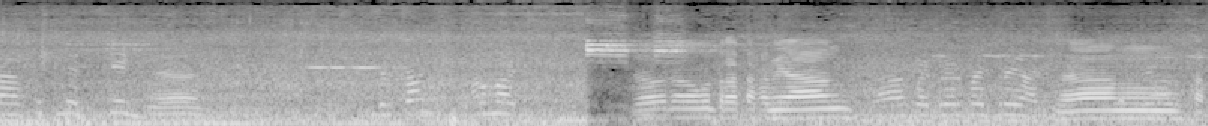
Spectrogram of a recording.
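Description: People talking at close range over the low, steady rumble of an idling car engine and street traffic. The sound drops out abruptly for a moment about four seconds in, then the talking resumes.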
